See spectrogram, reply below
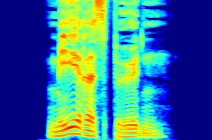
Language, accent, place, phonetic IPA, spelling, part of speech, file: German, Germany, Berlin, [ˈmeːʁəsˌbøːdn̩], Meeresböden, noun, De-Meeresböden.ogg
- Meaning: plural of Meeresboden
